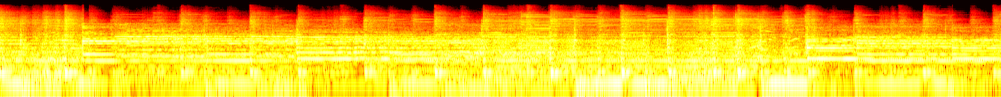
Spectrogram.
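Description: Live rockabilly band playing an instrumental: a Stratocaster electric guitar carries a sustained melody over strummed rhythm guitar, upright double bass and a steady drum-kit beat.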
